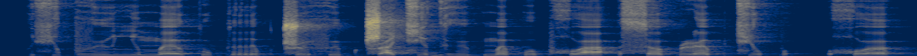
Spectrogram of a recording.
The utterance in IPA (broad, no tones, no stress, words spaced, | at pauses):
çʊpvyʎɪ mɛ tʷɪprɪp ʈ͡ʂyfypʈ͡ʂa t͡ɕɪdʱypmɛp ʊpχʷa | sœp ɭɛpt͡ɕʊp | χʷœ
